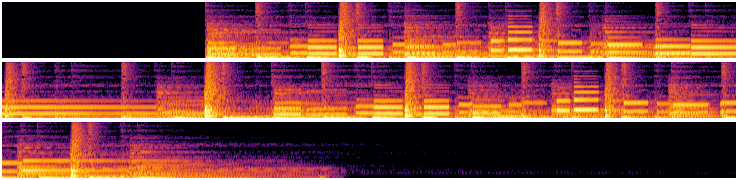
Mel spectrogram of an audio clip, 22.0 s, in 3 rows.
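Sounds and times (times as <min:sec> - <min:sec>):
musical scale: 0:02.0 - 0:18.0.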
